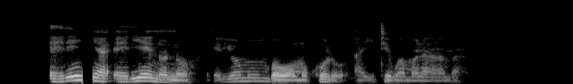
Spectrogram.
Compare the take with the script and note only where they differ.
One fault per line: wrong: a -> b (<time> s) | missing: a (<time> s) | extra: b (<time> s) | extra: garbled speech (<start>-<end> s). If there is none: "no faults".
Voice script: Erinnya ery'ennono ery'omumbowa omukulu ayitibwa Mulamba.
no faults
